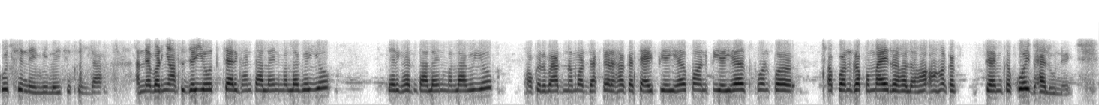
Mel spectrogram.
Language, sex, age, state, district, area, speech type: Maithili, female, 30-45, Bihar, Samastipur, urban, conversation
